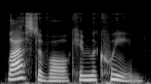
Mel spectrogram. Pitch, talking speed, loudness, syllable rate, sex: 195 Hz, 235 wpm, -19 LUFS, 4.4 syllables/s, female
